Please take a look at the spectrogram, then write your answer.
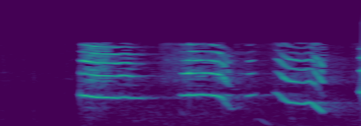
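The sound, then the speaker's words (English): A coyote call from a game caller: three loud, high, whining cries in quick succession, each holding a steady pitch before sliding downward, with no talking over them. “Should you need to call out a coyote? Yeah, that is a coyote call.”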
